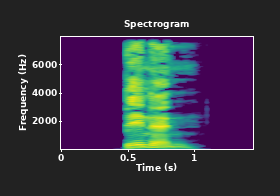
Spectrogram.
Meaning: within (a time span)
- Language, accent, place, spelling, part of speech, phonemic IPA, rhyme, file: German, Germany, Berlin, binnen, preposition, /ˈbɪnən/, -ɪnən, De-binnen.ogg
